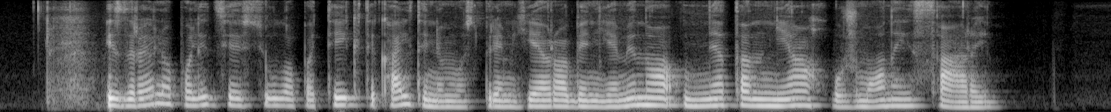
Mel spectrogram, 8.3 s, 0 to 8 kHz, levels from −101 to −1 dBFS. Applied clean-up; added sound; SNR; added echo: none; none; none; none.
